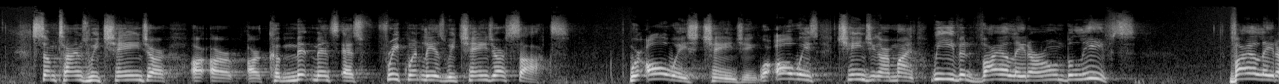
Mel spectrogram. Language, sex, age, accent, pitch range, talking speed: English, male, 40-59, American, 185-255 Hz, 140 wpm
